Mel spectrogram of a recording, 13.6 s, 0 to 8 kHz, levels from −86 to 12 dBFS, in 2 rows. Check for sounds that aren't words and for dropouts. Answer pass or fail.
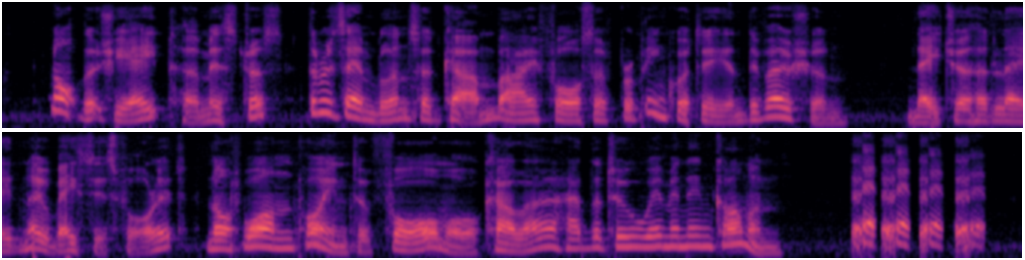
fail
